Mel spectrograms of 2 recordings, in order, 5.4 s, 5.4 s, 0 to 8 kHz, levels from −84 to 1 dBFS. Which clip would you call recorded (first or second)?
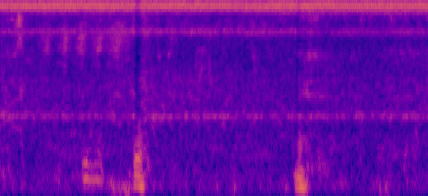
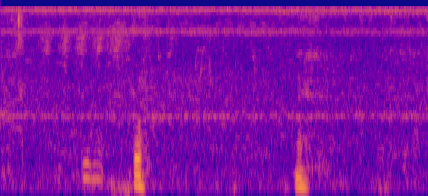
second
